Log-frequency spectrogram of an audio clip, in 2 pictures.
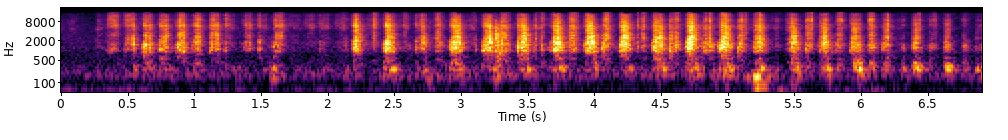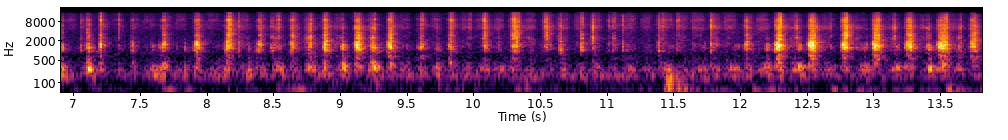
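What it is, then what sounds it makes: Scratch-art paper being scratched. A wooden stylus, held in the fingers, scratches its point across the black wax-coated page of a spiral-bound scratch-art book lying flat on a table, working in the sun area. The result is quiet, dry, rapid scratching, roughly four strokes a second in a fairly steady rhythm. Each stroke is short and bright, centered in the upper midrange, with almost no low end.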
